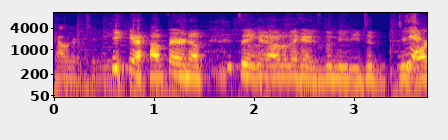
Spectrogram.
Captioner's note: laughs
